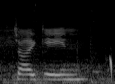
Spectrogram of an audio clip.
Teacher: both of the syllables, joy and gin, are both mid-flat tones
